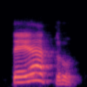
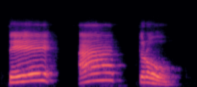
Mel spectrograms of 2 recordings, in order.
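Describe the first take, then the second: First: Said in the usual way. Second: "teatro" broken slowly into te-a-tro; split into syllables. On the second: Shown as a demonstration. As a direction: pause between each syllable of "teatro". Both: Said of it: "Yo separo estas dos".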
